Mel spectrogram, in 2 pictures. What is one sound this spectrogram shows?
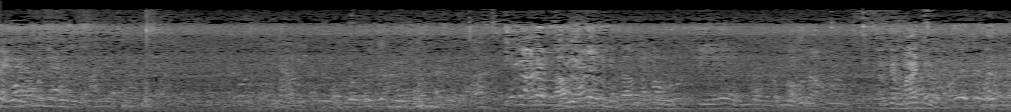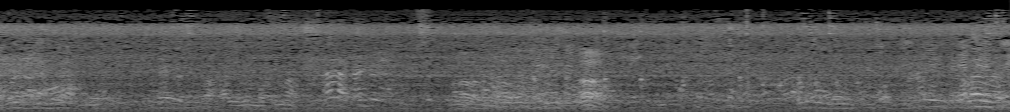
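A crowd of men talks and murmurs all around.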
